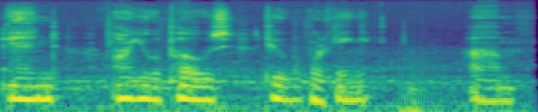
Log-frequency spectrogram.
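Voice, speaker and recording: A mild, polite recruiter for a villainous company , played by a man in an ASMR roleplay. He speaks softly and hesitantly at a middle pitch with plenty of vocal fry, staying matter-of-fact about henchman work. Keyboard typing and clear background noise sit behind the voice. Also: flat delivery, takes it slowly. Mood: polite, businesslike. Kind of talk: ASMR roleplay, job interview.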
